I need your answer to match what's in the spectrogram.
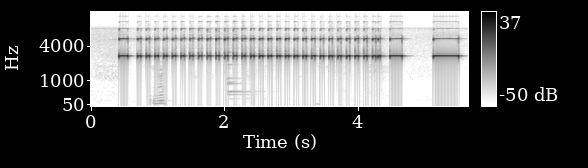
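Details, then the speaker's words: Propane leak detector on an RV hot water tank bench test: rapid high beeps about five a second, then longer solid tones, near a fitting; signals propane leak, goes green in fresh air. "then you get it back over here where the fresh air is and it goes green again that's a pretty cool device"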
